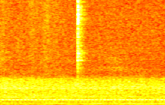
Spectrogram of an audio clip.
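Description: A steady low hum made of several held tones, with a faint click about a second in.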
